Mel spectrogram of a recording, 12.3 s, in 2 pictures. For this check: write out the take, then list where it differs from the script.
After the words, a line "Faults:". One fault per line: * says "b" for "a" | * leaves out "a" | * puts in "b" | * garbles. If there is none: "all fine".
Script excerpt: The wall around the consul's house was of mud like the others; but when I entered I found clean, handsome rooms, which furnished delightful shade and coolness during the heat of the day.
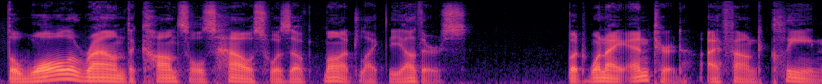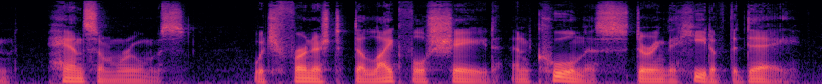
The wall around the consul's house was of mud like the others; but when I entered I found clean, handsome rooms, which furnished delightful shade and coolness during the heat of the day.
Faults:
all fine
